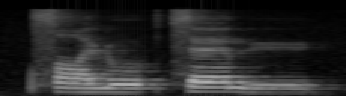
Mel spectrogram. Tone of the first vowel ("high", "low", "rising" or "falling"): low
